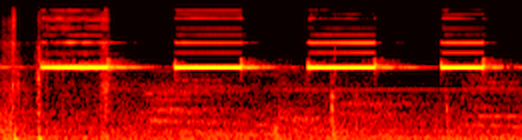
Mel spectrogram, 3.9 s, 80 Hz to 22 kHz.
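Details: Taylor C723 soft-serve machine at power-on after thermistor plugs reconnected: four shrill half-second beeps, one each second; left hopper thermistor reading wrongly (107°), flagged as failed and being replaced.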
